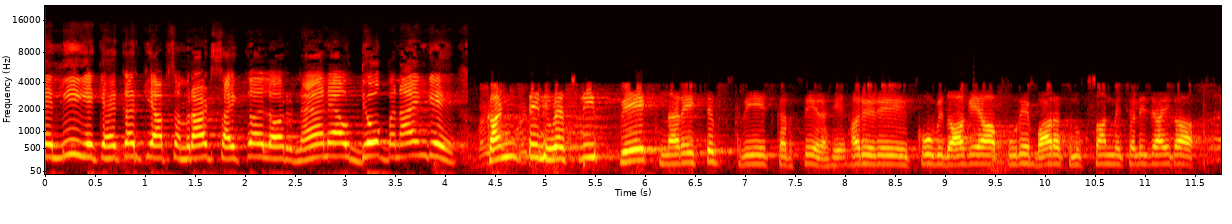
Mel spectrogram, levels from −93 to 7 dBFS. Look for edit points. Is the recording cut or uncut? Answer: cut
